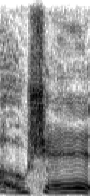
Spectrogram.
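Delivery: high, loud, blurted-out yell. Showing how to watch a movie by yelling at the TV: imitating yelling at the TV. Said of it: "you have to yell at the T V".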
